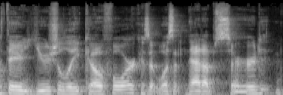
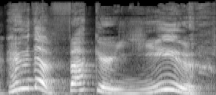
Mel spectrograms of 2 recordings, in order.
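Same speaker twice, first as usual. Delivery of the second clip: slow, loud, indignant; drawn-out angry demand; mock outrage; 5 semitones higher, 7 dB louder, slower than usual. Quoting sketch, slow and loud.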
